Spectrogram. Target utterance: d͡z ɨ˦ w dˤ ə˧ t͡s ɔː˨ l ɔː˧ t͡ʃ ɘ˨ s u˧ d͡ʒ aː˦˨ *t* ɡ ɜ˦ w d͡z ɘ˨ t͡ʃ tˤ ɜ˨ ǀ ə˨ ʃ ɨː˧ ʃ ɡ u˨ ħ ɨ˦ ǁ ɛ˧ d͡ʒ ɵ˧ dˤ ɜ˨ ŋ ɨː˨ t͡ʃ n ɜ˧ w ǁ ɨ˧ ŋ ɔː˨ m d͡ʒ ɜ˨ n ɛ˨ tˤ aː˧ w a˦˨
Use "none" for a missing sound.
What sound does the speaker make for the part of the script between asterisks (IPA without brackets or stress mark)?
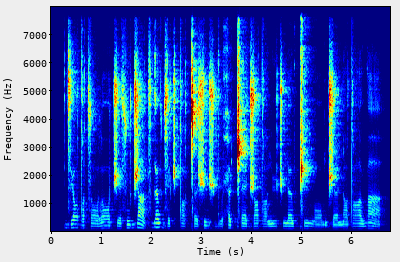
t͡s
